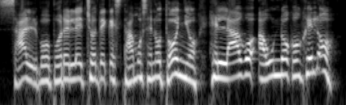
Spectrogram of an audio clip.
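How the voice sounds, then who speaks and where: Over a silent background in a very clean recording, a woman uses a gruff, put-on character voice at a fairly high pitch and a moderate pace. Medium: read story. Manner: gruff, irritable.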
